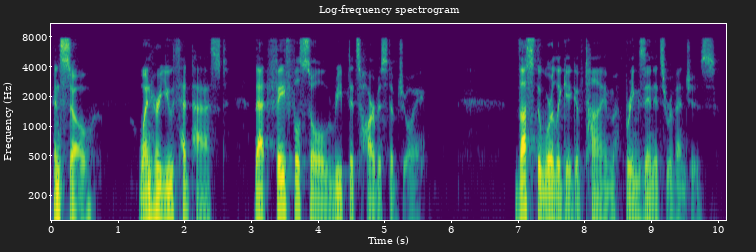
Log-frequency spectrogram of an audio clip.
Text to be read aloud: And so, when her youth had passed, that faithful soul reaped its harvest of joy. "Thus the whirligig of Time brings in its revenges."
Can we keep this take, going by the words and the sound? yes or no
yes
